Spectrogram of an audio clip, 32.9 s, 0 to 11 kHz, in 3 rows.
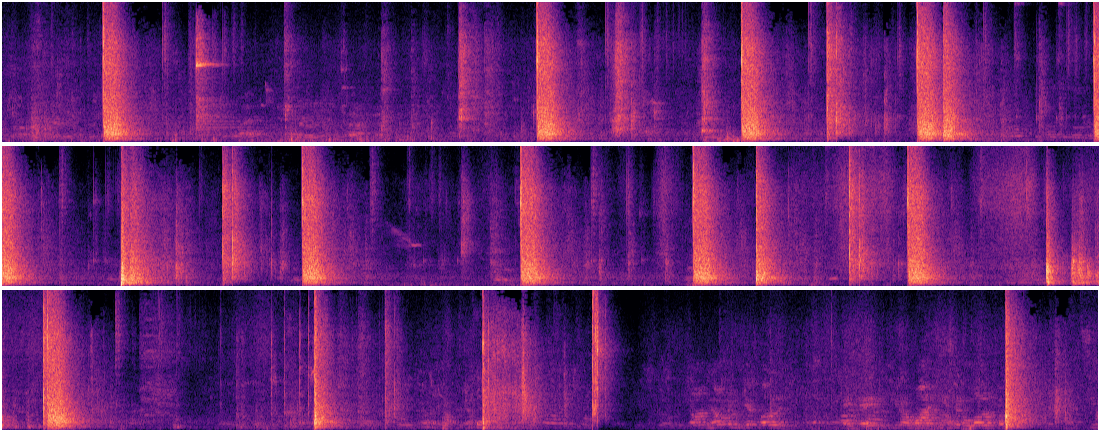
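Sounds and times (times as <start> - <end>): gunshots with echo: 1.0 - 1.6, 5.3 - 6.0, 7.4 - 8.5, 9.1 - 9.9, 10.9 - 11.5, 12.1 - 14.6, 16.1 - 16.8, 17.8 - 20.5, 22.3 - 22.9.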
